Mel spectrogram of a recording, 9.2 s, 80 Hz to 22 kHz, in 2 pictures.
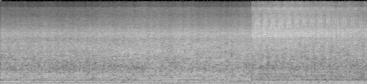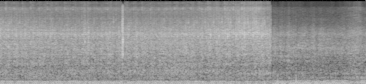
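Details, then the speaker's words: Mitsubishi Evo 8 right after head work, first start, warming up toward operating temperature: very loud, deep idle with a slightly lumpy loping beat that stays steady and never stumbles; revs fine, oil pressure good; normal lopey cam idle. "this thing's so freaking loud guys it does sound funny idle it sounds like it has a mess idol i'm gonna let it warm up all the way though because it's running fine it revs fine"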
